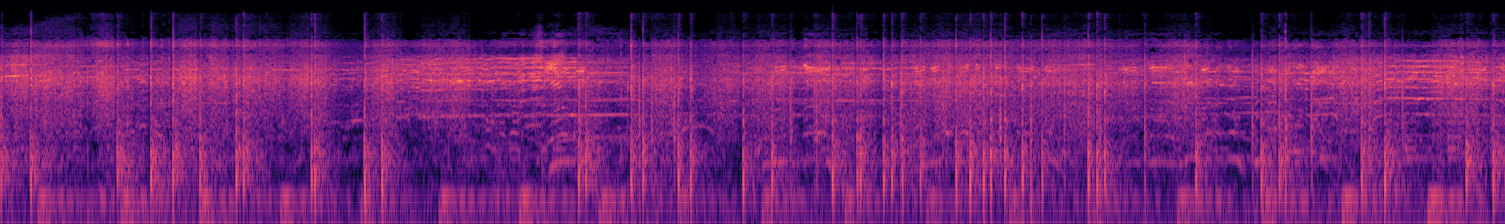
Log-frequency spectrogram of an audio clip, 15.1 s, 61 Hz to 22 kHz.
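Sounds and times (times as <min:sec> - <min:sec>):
fireworks bangs and pops: 0:00.0 - 0:15.0.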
